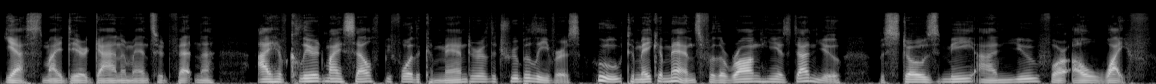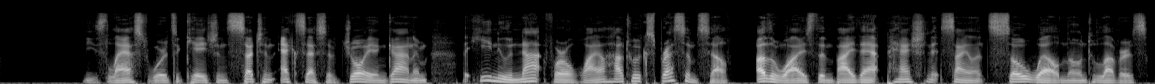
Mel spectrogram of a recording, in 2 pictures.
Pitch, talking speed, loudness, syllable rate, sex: 105 Hz, 175 wpm, -21 LUFS, 4.9 syllables/s, male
